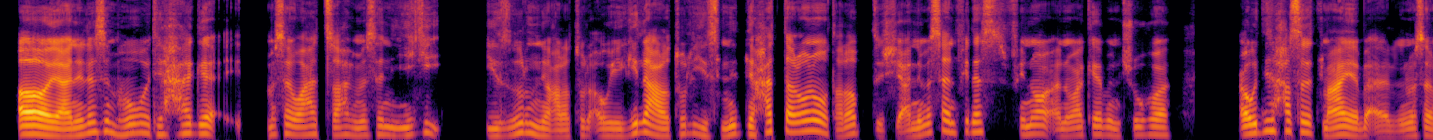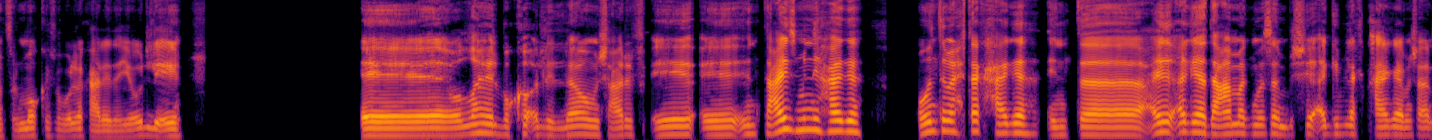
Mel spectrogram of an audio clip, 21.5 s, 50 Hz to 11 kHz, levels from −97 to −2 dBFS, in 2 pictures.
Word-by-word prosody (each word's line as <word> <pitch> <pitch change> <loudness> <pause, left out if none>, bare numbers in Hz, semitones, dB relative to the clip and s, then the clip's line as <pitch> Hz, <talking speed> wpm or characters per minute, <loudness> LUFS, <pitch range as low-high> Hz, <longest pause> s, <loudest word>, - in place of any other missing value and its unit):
آه، 150 -3 +12
يعني 125 +2 +6
لازم 185 -2 -1
هو 165 +4 -4
دي 150 -2 -7
حاجة 160 0 0 0.4
مثلًا 145 +1 +1
واحد 140 +2 -1
صاحبي 135 0 -3
مثلًا 135 +3 -4
ييجي 145 +7 -6 0.3
يزورني 135 +3 -5
على 110 -1 -3
طول، 130 +2 -11
أو 120 - -8
ييجي 120 +8 -5
لي 185 - +3
على 125 -2 +4
طول 155 +1 -10
يسندني، 130 +2 -2
حتى 185 +2 0
لو 190 - +1
أنا 210 - +2
ما 195 - +2
طلبتش، 115 -2 -5
يعني 125 +6 -3
مثلًا 185 +3 +2
في 190 +3 -8
ناس 185 0 0
في 145 - -9
نوع 155 -4 -3
أنواع 125 +3 -4
كده 145 +2 -5
بنشوفها، 140 +2 -6 0.6
أو 150 +3 +4
دي - - -8
اللي 210 - -3
حصلت 190 -4 +3
معايا 145 -3 +4
بقى، 105 - -6
ال 105 +3 -11
مثلًا 125 0 +1
في - - -13
الموقف 125 +3 -8
اللي 125 - -18
باقول 110 +2 -9
لك 125 - -6
عليه 105 0 -4
ده، 105 - -11
يقول 115 +5 -8
لي - - -2
إيه. 120 0 +1 1.4
آآ، 125 +1 +3
والله 165 +6 0
البقاء 145 -4 -5
لله 135 +2 -5
ومش 135 -3 -3
عارف 135 +2 -6
إيه 145 +2 -1
آآ، 135 +2 -4
أنت 155 - -10
عايز 215 +3 +6
مني 225 0 -2
حاجة؟ 200 -2 +3 0.4
هو - - +1
أنت 200 +2 -3
محتاج 200 0 +2
حاجة؟ 170 -3 0
أنت 135 +1 -7 0.5
ع 180 +1 +3
آجي 185 -1 +4
أدعمك 160 0 +2
مثلًا 155 -1 -4
بشيء، 140 - -3
أجيب 155 +1 -7
لك 150 - -5
حاجة 140 0 +1
مش 135 - -8
عار 130 0 -4
145 Hz, 220 wpm, -25 LUFS, 125-170 Hz, 1.4 s, آه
